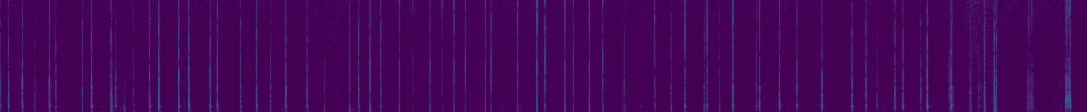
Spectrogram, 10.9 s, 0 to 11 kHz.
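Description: A small Garnier BB cream squeeze tube of soft plastic, hollow and partly full, is held in both hands and tapped and scratched with long red-painted nails. The result is a rapid, uneven stream of quiet, sharp plastic clicks, each dying away almost at once. Under the clicks sits a faint hollow tone around 600 Hz, with light scratching between the taps.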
